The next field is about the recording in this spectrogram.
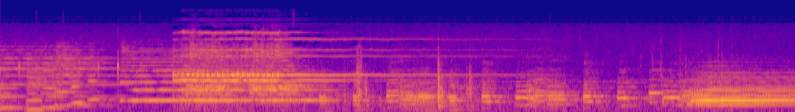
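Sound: telephone ringing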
